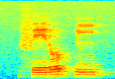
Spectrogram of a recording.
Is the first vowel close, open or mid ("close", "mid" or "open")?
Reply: mid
